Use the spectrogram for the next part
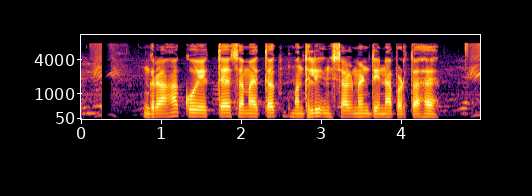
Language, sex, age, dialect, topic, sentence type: Hindi, male, 25-30, Kanauji Braj Bhasha, banking, statement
